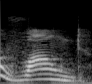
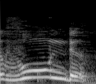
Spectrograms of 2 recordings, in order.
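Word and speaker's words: wound: वाइंड clear next सुना मैंने कहा वाउंड लेकिन यहां पर जखम के मामले में इसका प्रोनंसिएशन होता है वंड बोलोगे स्पेलिंग तो सेम है क्या करो कुछ नहीं कर सकती मीनिंग अलग है तो स्पेलिंग भी अलग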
